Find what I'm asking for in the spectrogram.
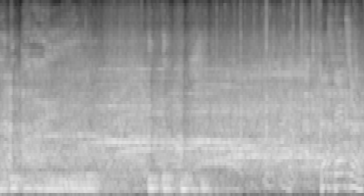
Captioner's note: audience cheers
